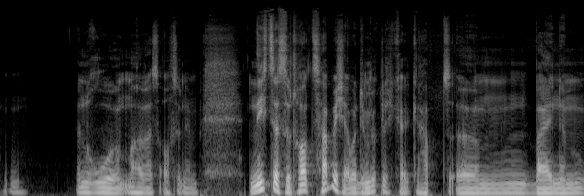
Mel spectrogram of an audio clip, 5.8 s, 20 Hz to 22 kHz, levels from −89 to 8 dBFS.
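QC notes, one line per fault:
1.71–1.75 s, damaged data in a compressed stream: a 36 ms glitch breaks into the speech. Corrupted bytes in the encoded stream make the decoder misread or reject those frames and lose sync until it locks onto the next valid frame header.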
